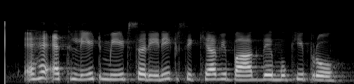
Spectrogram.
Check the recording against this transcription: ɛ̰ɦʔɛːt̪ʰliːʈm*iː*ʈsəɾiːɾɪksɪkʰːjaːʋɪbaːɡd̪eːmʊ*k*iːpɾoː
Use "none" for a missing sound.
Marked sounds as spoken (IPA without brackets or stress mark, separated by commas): iː, kʰ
